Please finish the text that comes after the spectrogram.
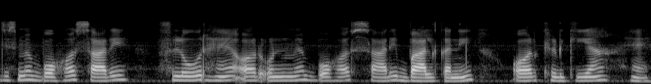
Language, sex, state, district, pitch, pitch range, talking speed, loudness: Hindi, female, Uttar Pradesh, Varanasi, 180 Hz, 170-195 Hz, 120 wpm, -21 LUFS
